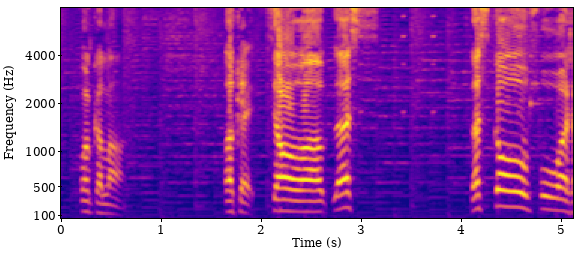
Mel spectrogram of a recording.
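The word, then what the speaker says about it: Oinkologne: Or was it Oinka Lounge? No. I mispronounced. It was Oinkalon.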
